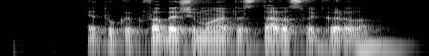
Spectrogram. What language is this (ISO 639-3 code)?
bul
